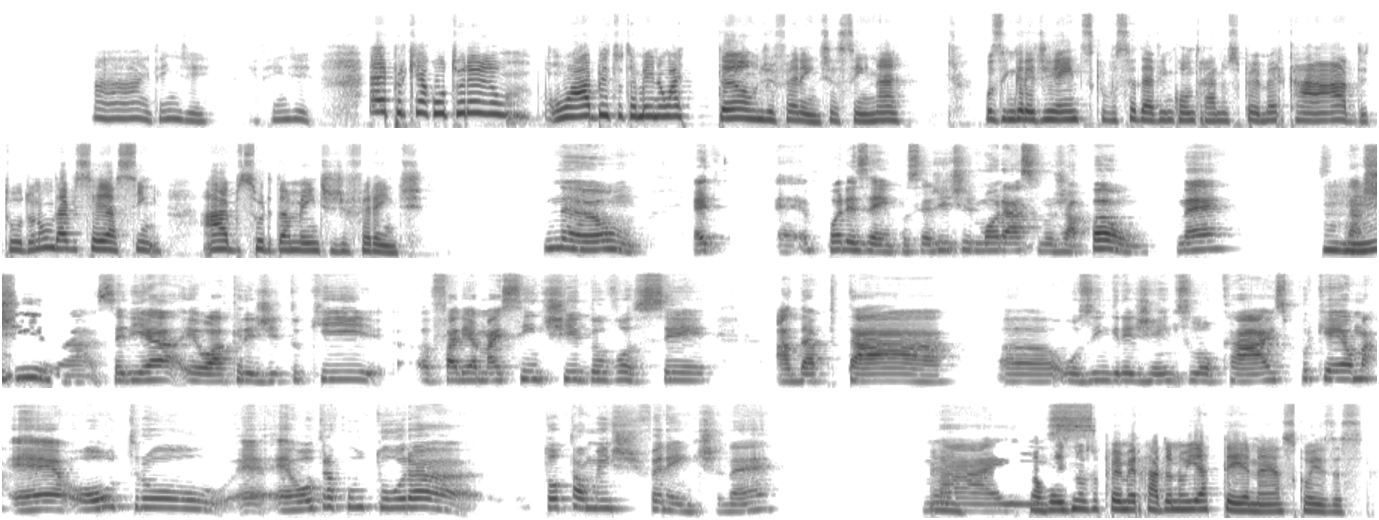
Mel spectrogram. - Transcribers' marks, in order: none
- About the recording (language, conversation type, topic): Portuguese, podcast, Como a comida do novo lugar ajudou você a se adaptar?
